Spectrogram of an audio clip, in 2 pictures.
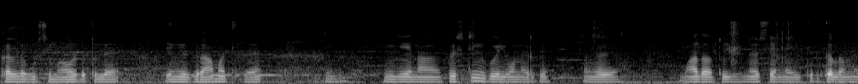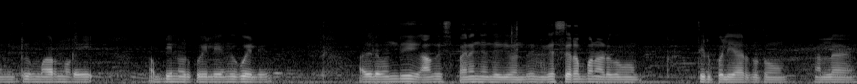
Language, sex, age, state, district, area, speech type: Tamil, male, 18-30, Tamil Nadu, Kallakurichi, rural, spontaneous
